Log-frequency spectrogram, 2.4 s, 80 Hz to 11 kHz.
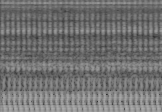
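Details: Honda Biz single-cylinder, engine rebuilt a year ago with Honda-spec parts (20,000 km since), clutch redone under 10,000 km ago: sharp even metallic clatter on every firing pulse at idle; suspected connecting rod or clutch, unconfirmed.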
